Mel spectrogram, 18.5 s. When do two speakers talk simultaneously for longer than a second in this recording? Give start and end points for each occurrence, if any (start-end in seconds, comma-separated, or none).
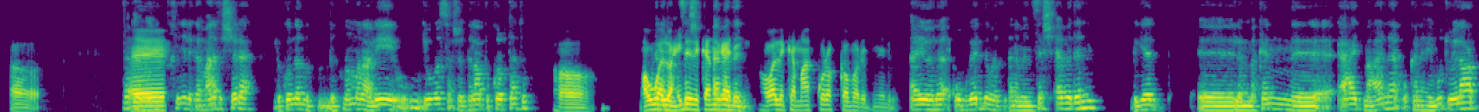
8.2-9.4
